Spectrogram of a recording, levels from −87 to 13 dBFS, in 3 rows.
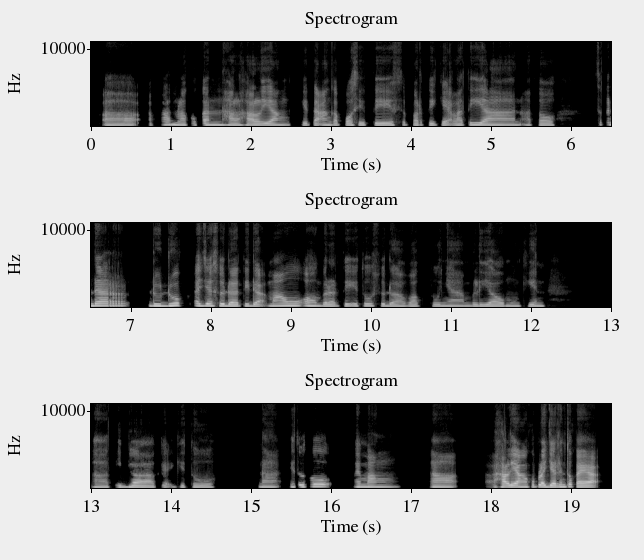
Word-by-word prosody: eee, 195 +1 -3 0.2
apa, 225 +4 -13
melakukan 210 -1 -2
hal-hal 200 +1 0
yang 205 -1 0 0.3
kita 205 0 -6
anggap 200 -1 -3
positif, 205 0 -2
seperti 190 -4 -6
kayak 195 0 -4
latihan 205 -2 -1
atau 195 -2 -5 0.6
sekedar 255 0 +2 0.3
duduk 225 +5 +5
aja 240 -1 +4
sudah 215 -2 +5
tidak 205 -3 0
mau, 245 +3 +3
oh, 230 -2 +3
berarti 200 +3 -1
itu 235 -1 -1
sudah 195 -4 -3
waktunya 195 +1 -5
beliau, 190 +1 -1
mungkin, 190 +1 -4 0.9
eee, 185 0 -1
tiba, 190 -1 +2
kayak - - -10
gitu. 185 0 -4 0.6
Nah, 200 0 -2 0.2
itu 215 +2 +1
tuh 270 0 +3 0.3
memang, 210 0 0 0.4
eee, 205 0 +1 0.6
hal 225 -1 +7
yang 215 0 +7
aku 220 - -4
pelajarin 220 0 +7
tuh 265 - +2
kayak, 210 -1 +7
205 Hz, 125 wpm, -22 LUFS, 195-225 Hz, 0.9 s, hal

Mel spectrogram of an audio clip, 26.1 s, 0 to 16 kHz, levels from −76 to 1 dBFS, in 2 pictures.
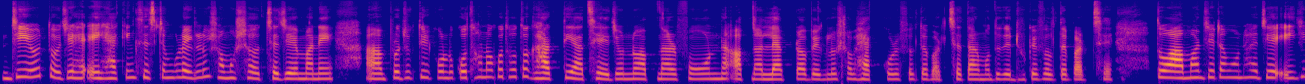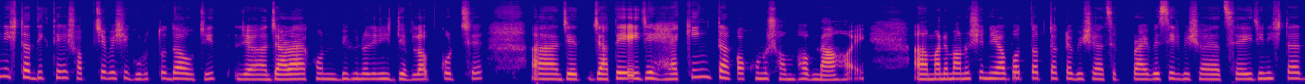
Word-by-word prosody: জি, 315 - +10
ঐ - - +1
তো - - -2
যে, 280 - +4 0.2
এই 260 - +8
হ্যাকিং 255 +3 -1
সিস্টেমগুলো 290 +1 +3
এগুলোই 290 +5 -5
সমস্যা 270 0 0
হচ্ছে 240 - +1
যে, - - +6 0.2
মানে 230 0 +3 0.5
আ - - +4 0.2
প্রযুক্তির 275 +2 -3
কোনো 275 -1 -2
কোথাও 280 +2 0
না - - 0
কোথাও 320 -1 -4
তো - - +2
ঘাটতি 245 +2 +4
আছে 225 - +2
এজন্য 225 +1 -3
আপনার 225 0 -1
ফোন 230 0 -3 0.3
আপনার 220 0 -3
ল্যাপটপ 215 +1 +2
এগুলো 215 +1 -5
সব 230 - -6
হ্যাক 210 -1 +1
করে 220 0 -5
ফেলতে 220 0 -6
পারছে - - 0
তার 215 - +1
মধ্যে 210 +1 -8
দিয়ে 215 -2 -1
ঢুকে 205 +2 -5
ফেলতে 215 -1 -3
পারছে। - - 0 0.5
তো 300 - 0 0.2
আমার 285 +2 +2
যেটা 300 0 -1
মনে 290 -1 -7
হয় 295 -1 -5
যে, 290 - +2 0.2
এই 265 - 0
জিনিসটার 325 -3 -1
দিক 270 -2 -9
থেকে 280 -1 -6
সবচেয়ে 250 +3 -2
বেশি 255 +1 -1
গুরুত্ব 225 +1 -12
দেওয়া 240 -1 +1
উচিত 225 +3 -7 0.3
যা 215 -1 0 0.2
যারা 215 0 +4
এখন 235 0 -10 0.2
বিভিন্ন 230 -1 -7
জিনিস 230 0 -5
ডেভেলপ 215 -1 -3
করছে 240 +1 -2 0.6
আ - - 0 0.3
যে, 225 - +3 0.2
যাতে 230 +2 +2
এই - - +3
যে, 255 - +3
হ্যাকিংটা 290 +6 -1
কখনো 240 +1 -6
সম্ভব 220 +1 -7
না 190 - +5
হয়। - - -6 0.6
আ - - +5
মানে 220 +1 -1
মানুষের 245 +3 -2
নিরাপত্তার 255 +2 -2
তো - - -7
একটা 245 0 -6
বিষয় 230 0 0
আছে। 235 - -2 0.2
প্রাইভেসির 225 +2 +2
বিষয় 220 -1 -2
আছে। 205 - 0
এই - - -4
জিনিসটা 250 +1 -4
235 Hz, 190 wpm, -25 LUFS, 220-270 Hz, 0.6 s, জি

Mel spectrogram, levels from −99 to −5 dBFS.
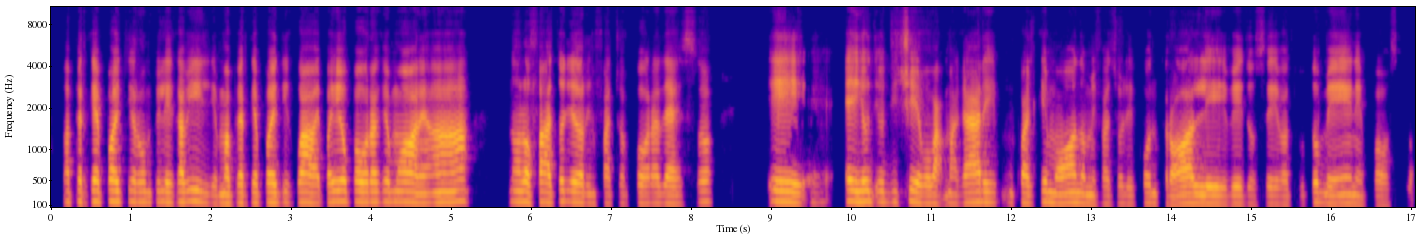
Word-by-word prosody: ma 160 - -3
perché 165 0 0
poi 165 -1 +3
ti 170 0 -12
rompi 160 0 -4
le 155 -1 -1
caviglie, 160 -3 -1
ma 140 0 +1
perché 145 +1 -2
poi 150 0 +2
di 150 0 -11
qua, 155 -2 +5
e - - -4
poi 155 +1 -1
io 165 0 +4
ho 165 - -5
paura 160 -1 +3
che 160 0 -3
muore, 160 -2 +4
ah 155 +3 +4
ah"; 175 -1 -7 0.5
non 165 -1 -2
l'ho 160 -1 +5
fatto 160 +1 +1
glielo 160 -2 +2
rinfaccio 140 0 -10
ancora 140 +1 -4
adesso, 140 +4 -3 0.6
e 160 -3 +2
e 150 -1 -21
e 170 0 +3
io 165 +1 +3
io 160 -1 -5
dicevo: 155 -1 -2
"Ma 140 - +1
magari 150 +2 +1
in 145 - -15
qualche 150 +3 -3
modo 145 0 0
mi 135 -2 -6
faccio 130 +1 -11
le 130 -1 -13
controlli, 135 -1 +1
vedo 130 -1 -5
se 130 +2 -8
va 125 -1 -8
tutto 130 +5 -7
bene 135 -1 -1
e 120 0 -16
posto." 115 -2 -13
150 Hz, 175 wpm, -24 LUFS, 135-160 Hz, 0.6 s, qua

